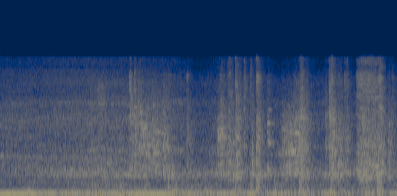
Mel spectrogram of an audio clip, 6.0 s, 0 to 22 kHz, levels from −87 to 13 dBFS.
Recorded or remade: recorded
